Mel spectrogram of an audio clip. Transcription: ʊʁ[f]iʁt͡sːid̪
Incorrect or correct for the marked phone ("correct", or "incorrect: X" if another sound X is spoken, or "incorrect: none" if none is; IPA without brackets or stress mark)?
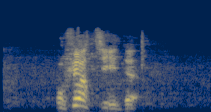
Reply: correct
